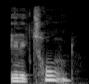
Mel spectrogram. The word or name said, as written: elektron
